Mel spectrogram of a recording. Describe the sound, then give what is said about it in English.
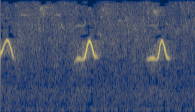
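An Asian koel (kokila) sings three clear whistled notes, evenly spaced. Each note rises and then falls in pitch, and nothing else stands out. “But here is this Kokila. And he makes many, he has five different songs he sings. The first one is,”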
